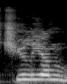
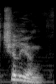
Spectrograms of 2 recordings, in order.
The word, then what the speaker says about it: Chilean: name in the past I honestly thought that was Julian but it's Chilean apparently um so here we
